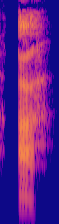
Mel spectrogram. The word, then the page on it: a: Apatani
